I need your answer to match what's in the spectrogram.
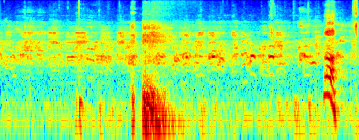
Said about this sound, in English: what sound do flamingos make? And Adam sent me that link.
